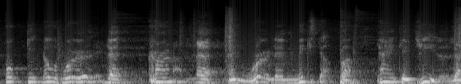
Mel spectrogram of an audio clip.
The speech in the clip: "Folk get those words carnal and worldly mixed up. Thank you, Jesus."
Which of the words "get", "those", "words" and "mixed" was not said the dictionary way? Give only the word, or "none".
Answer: none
